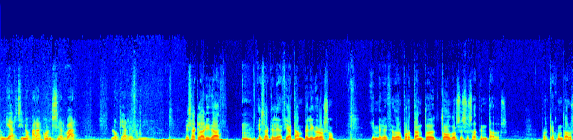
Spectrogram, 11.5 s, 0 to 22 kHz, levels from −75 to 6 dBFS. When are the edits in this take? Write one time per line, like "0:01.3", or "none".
none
